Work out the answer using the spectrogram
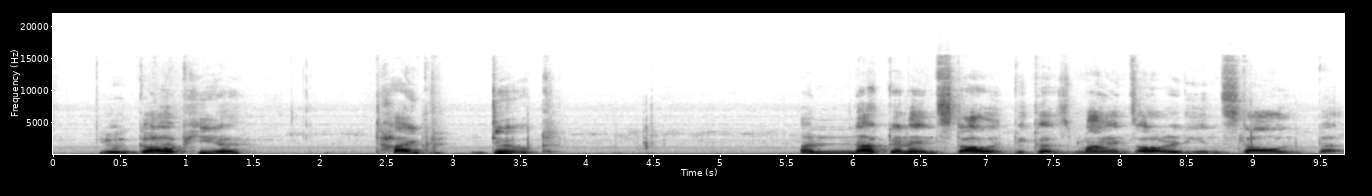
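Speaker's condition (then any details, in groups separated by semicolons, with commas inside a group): Cerebral palsy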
